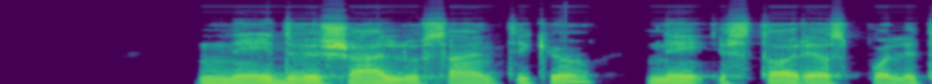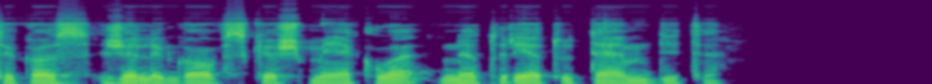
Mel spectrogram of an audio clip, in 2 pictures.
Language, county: Lithuanian, Kaunas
